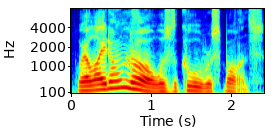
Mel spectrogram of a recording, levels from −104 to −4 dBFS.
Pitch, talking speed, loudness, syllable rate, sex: 160 Hz, 200 wpm, -14 LUFS, 4.4 syllables/s, male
